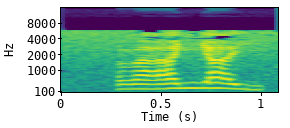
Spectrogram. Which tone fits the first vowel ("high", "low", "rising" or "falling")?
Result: rising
